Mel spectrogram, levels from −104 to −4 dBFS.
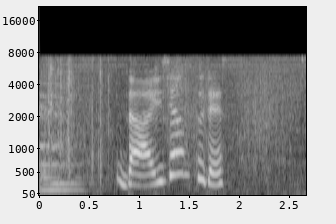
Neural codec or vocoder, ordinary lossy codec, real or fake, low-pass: codec, 16 kHz, 8 kbps, FreqCodec, larger model; none; fake; 7.2 kHz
